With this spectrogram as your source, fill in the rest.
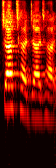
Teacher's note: तालु से हमारी ध्वनि टकराई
